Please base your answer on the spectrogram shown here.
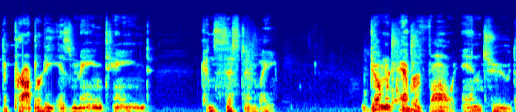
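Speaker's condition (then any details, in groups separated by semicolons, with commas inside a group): Throat cancer; tracheostomy tube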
